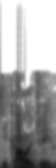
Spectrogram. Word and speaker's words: oecology: So O-E, C-O-L-O-G-Y. He says, I guess it's pronounced ecology, even with the O.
